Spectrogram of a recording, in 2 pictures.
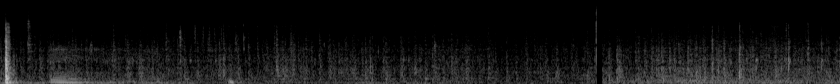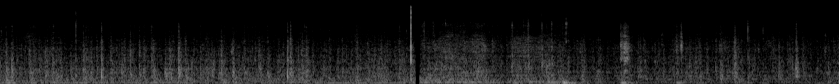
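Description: Rain pattering on a camper van's roof and windscreen, heard from inside the van as a steady hiss dotted with drop ticks. A few sharp clicks stand out, one right at the start and one about twelve seconds in.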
